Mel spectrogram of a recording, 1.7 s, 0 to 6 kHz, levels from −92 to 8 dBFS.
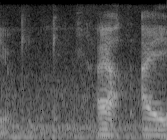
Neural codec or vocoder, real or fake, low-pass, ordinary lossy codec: none; real; 5.4 kHz; none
